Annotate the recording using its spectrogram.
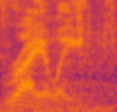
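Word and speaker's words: Riehle: And forgive me for spelling this name out, I'm a little dicey on the pronunciation, but Richard Rielhe, which I'm guessing is pronounced Riley.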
